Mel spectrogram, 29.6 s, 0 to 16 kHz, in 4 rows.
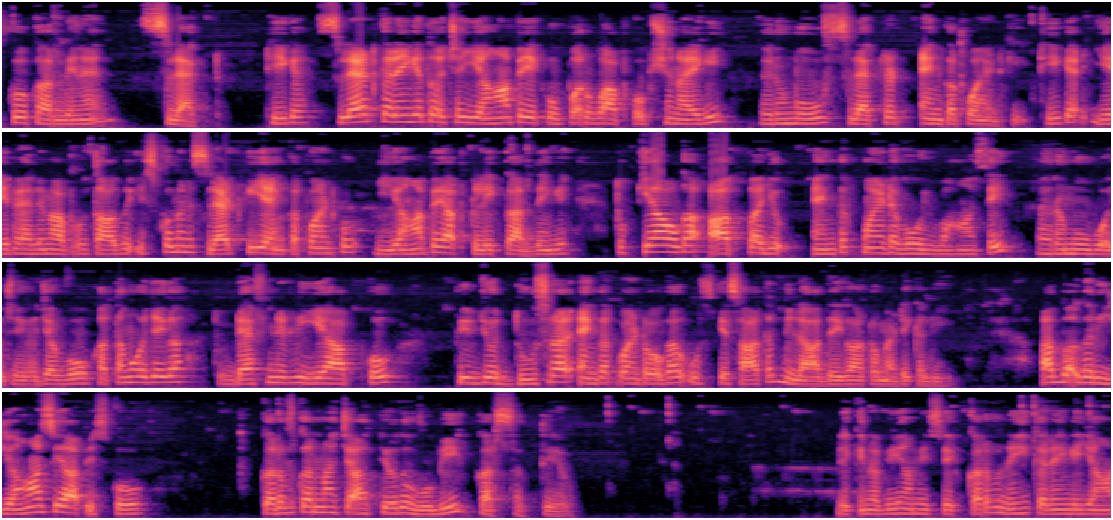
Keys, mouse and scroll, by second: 7.0 click, 10.9 click, 24.2 click.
